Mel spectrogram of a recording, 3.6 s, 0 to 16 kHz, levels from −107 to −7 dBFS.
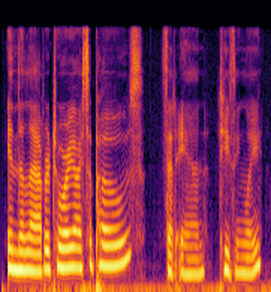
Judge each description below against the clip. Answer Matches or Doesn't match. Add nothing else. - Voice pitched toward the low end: Doesn't match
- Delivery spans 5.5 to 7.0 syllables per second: Matches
